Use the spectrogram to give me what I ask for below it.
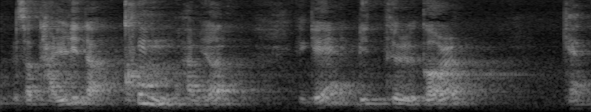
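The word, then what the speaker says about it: קום: 근데 여러분, 일어나라 라고 하는 이 표현이 히브리 표현으로 어떻게 발음하냐면요, 쿰이라고 합니다. get up이 쿰입니다. 그래서 달리다 쿰 하면 이게 little girl get up 이런 뜻이에요.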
